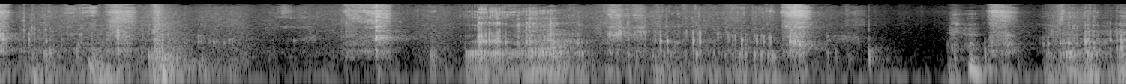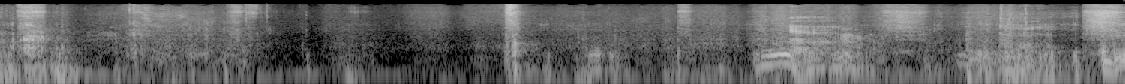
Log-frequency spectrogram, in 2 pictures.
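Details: French Bulldog growling while taking a ball from its owner indoors; rough low growls in bursts mixed with scuffling, thumps and handling noise throughout, short pauses between growls.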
